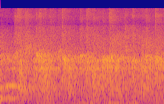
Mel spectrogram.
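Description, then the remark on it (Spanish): A crowd applauds themselves for being present, with steady, dense clapping that holds an even loudness for about two seconds, a bright rattling wash of many hands with no clear individual claps standing out. “Dense un aplauso ustedes mismos por estar aquí.”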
